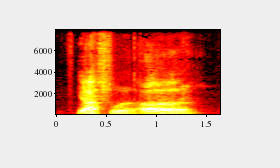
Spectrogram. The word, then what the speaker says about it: Yahshua: There's no J in the Hebrew language. – Nope. – Okay, so they say Yeshua. – Yeshua. Yahshua. Yahshua is the proper pronunciation.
